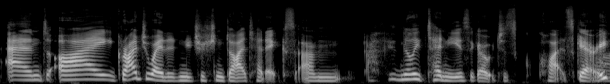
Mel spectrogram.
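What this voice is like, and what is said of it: Slightly bogan Australian accent. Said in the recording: “I'm from Australia, hence the slightly bogan accent.”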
